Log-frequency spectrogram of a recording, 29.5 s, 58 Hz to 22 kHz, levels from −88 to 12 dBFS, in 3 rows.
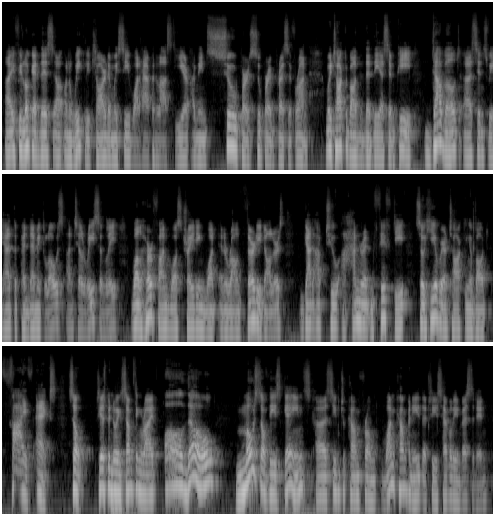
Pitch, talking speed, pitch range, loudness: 105 Hz, 170 wpm, 95-120 Hz, -29 LUFS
